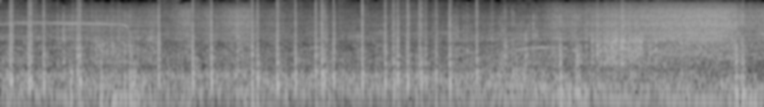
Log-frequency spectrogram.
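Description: Aerial fireworks display: a dense run of sharp bangs from bursting shells over a constant low booming. A high whistling tone is held for about the first second, and a crackling hiss builds up from about six seconds in.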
